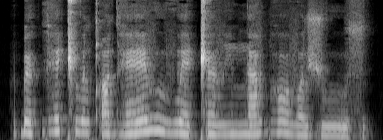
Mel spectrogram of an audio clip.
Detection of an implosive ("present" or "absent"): present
